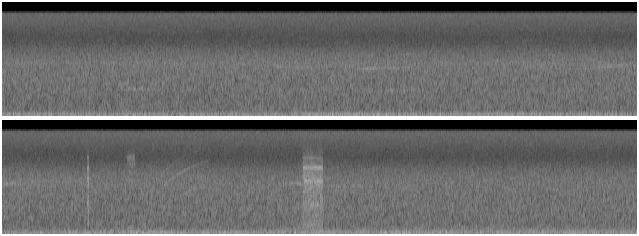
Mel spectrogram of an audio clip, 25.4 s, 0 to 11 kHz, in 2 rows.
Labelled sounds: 4.8	6.5	killer whale, Bigg's (transient), 1.4 to 1.9 kHz
7.0	9.0	killer whale, Bigg's (transient), 0.51 to 1.8 kHz
11.3	13.3	killer whale, Bigg's (transient), 1.4 to 1.9 kHz

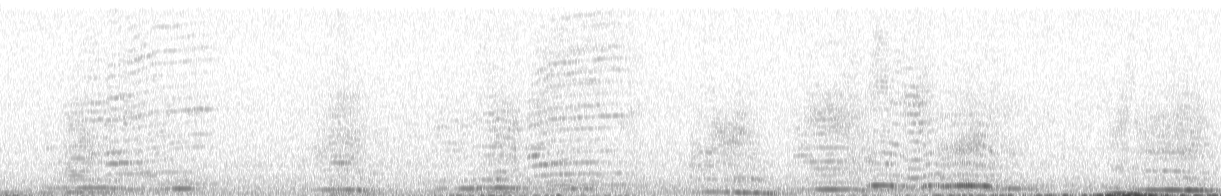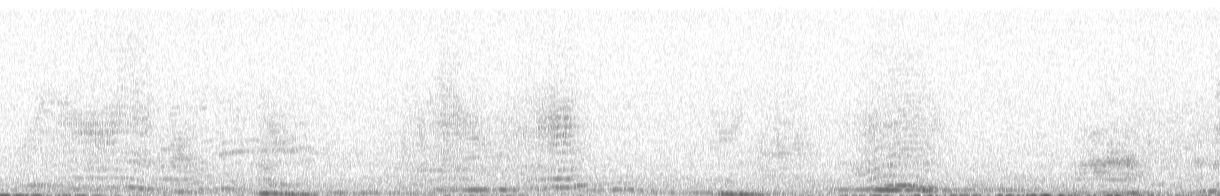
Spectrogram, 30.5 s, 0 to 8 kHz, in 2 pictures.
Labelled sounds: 0.8	2.7	humpback whale, 0.80 to 7.0 kHz
4.1	4.4	humpback whale, 1.3 to 1.4 kHz
5.9	7.9	humpback whale, 0.80 to 7.5 kHz
8.7	9.0	humpback whale, 1.7 to 1.9 kHz
10.0	10.6	humpback whale, 1.1 to 3.5 kHz
10.9	12.2	humpback whale, 0.80 to 4.5 kHz
14.2	14.7	humpback whale, 0.96 to 1.9 kHz
16.1	19.2	humpback whale, 1.0 to 3.0 kHz
20.5	20.9	humpback whale, 0.99 to 3.1 kHz
22.1	22.5	humpback whale, 2.0 to 3.0 kHz
24.8	25.2	humpback whale, 1.6 to 1.8 kHz
28.7	29.5	humpback whale, 1.2 to 1.7 kHz

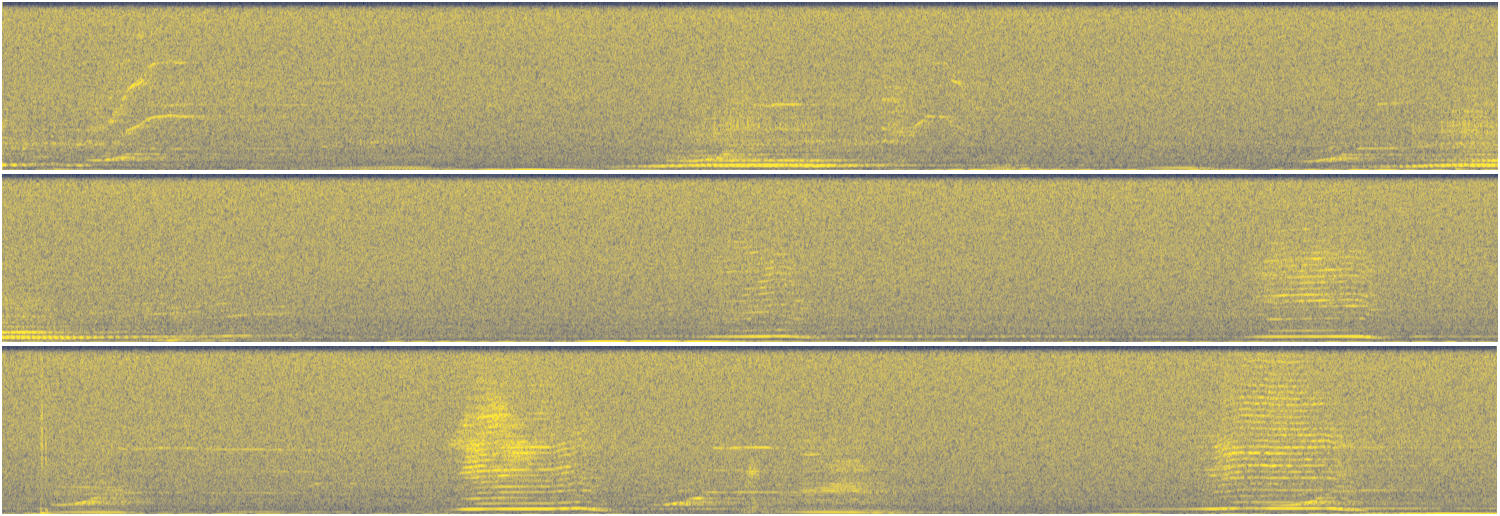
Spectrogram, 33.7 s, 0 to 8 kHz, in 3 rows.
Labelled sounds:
0.0	1.5	humpback whale, 0.96 to 5.2 kHz
5.6	6.0	humpback whale, 3.0 to 3.2 kHz
6.9	7.2	humpback whale, 2.2 to 2.6 kHz
10.2	10.5	humpback whale, 0.99 to 1.2 kHz
20.7	21.4	humpback whale, 1.8 to 4.0 kHz
24.0	24.4	humpback whale, 3.0 to 3.1 kHz
25.8	26.8	humpback whale, 0.80 to 4.8 kHz
27.8	28.2	humpback whale, 3.1 to 3.2 kHz
29.4	29.9	humpback whale, 1.1 to 1.5 kHz
31.5	32.6	humpback whale, 0.90 to 7.4 kHz

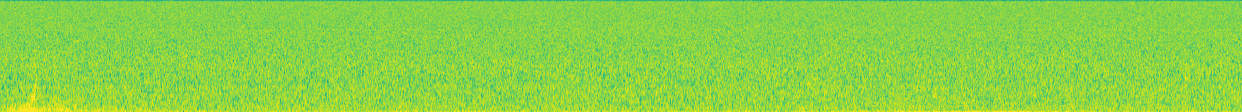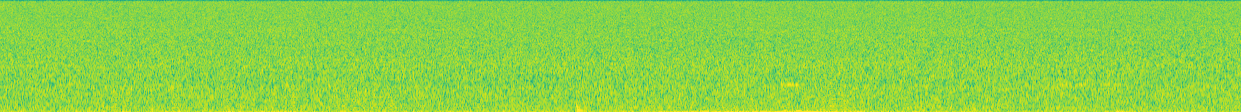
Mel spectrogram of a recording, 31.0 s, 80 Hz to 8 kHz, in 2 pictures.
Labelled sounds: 25.3	25.5	noise likely from the mooring, 0.80 to 0.86 kHz

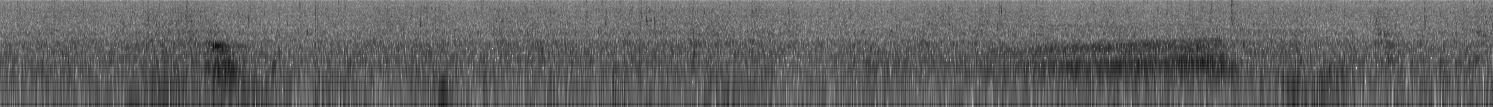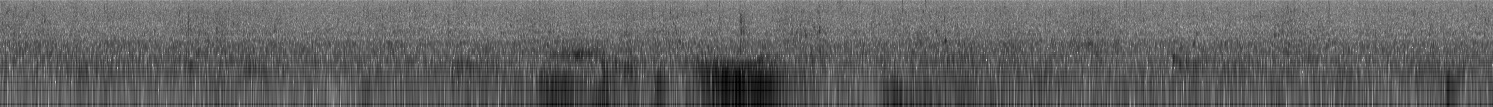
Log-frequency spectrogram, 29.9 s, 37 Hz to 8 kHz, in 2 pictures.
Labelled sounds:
2.1	2.3	humpback whale, 0.78 to 0.97 kHz
11.4	11.7	humpback whale, 0.78 to 1.0 kHz

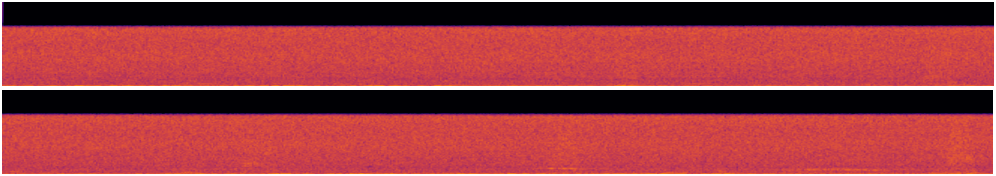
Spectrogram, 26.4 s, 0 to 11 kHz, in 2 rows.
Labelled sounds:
20.5	20.8	humpback whale, 0.80 to 0.83 kHz

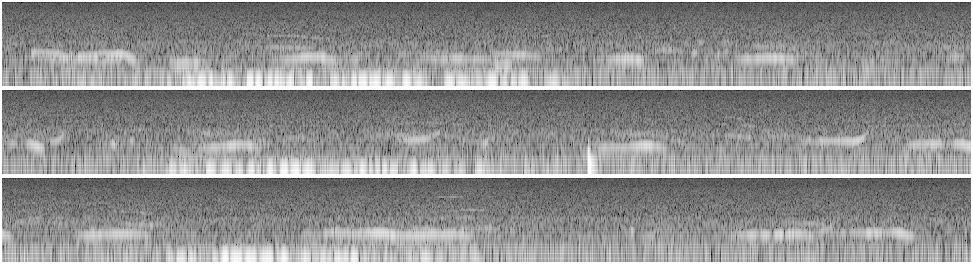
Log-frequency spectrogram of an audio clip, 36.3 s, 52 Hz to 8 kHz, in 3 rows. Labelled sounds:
3.1	3.5	humpback whale, 0.99 to 1.1 kHz
29.7	30.0	humpback whale, 2.5 to 2.6 kHz

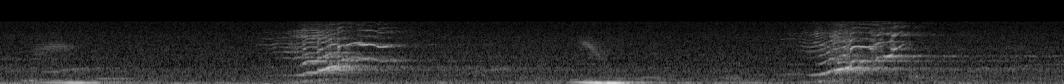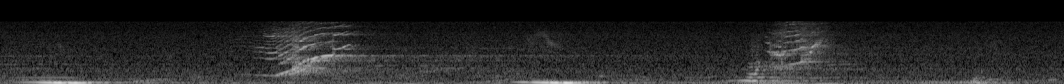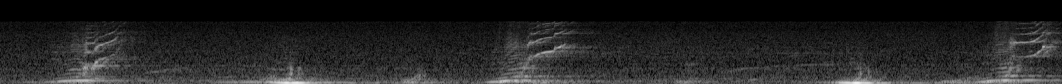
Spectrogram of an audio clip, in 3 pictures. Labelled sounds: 0.3	0.7	humpback whale, 1.9 to 2.3 kHz
2.6	4.1	humpback whale, 0.80 to 7.2 kHz
7.8	9.3	humpback whale, 0.80 to 7.2 kHz
13.1	14.3	humpback whale, 0.80 to 7.3 kHz
18.1	19.0	humpback whale, 0.80 to 5.0 kHz
22.0	22.6	humpback whale, 0.80 to 3.5 kHz
26.3	27.2	humpback whale, 1.1 to 7.4 kHz
29.2	29.6	humpback whale, 0.86 to 1.1 kHz
31.3	31.8	humpback whale, 0.80 to 7.0 kHz

